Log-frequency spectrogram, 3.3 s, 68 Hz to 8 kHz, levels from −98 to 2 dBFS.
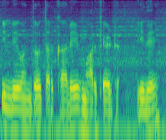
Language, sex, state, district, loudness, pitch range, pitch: Kannada, male, Karnataka, Bidar, -13 LUFS, 90-100 Hz, 95 Hz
